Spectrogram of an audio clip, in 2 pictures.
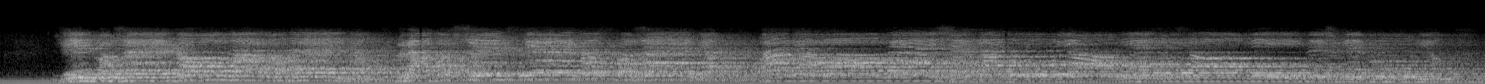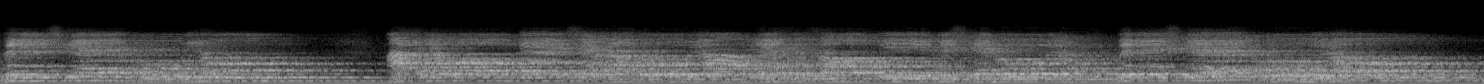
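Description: Mixed parish choir of men, women and children singing a Polish Christmas carol (kolęda), coming in about half a second in, with two short breaks between phrases around the middle.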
